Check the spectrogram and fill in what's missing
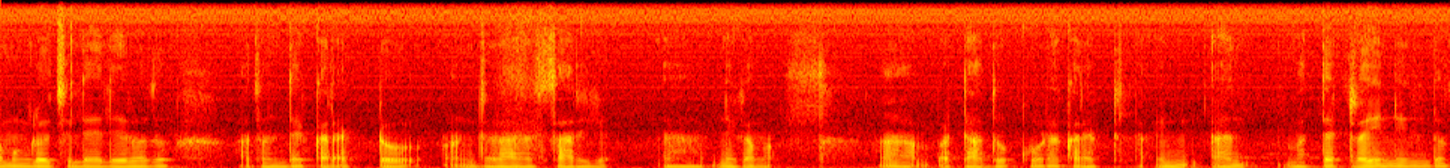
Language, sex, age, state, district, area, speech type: Kannada, male, 18-30, Karnataka, Chikkamagaluru, rural, spontaneous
